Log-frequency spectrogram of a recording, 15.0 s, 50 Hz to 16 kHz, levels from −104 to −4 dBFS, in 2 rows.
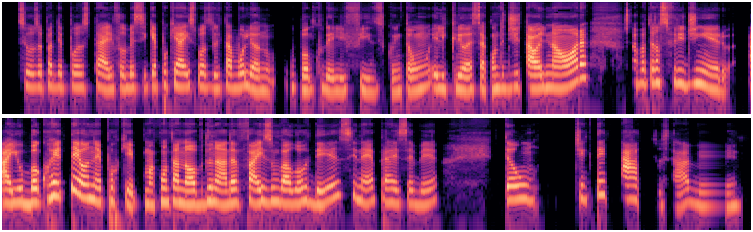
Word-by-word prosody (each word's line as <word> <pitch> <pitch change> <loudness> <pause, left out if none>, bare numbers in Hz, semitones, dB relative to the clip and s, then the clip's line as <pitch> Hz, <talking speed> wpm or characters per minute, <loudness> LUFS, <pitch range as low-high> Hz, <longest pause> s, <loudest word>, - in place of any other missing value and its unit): você - - -6
usa 205 0 -5
pra 210 - -3
depositar?" 200 -1 -3
Ele 175 - -2
falou 190 -1 -7
bem 195 - -4
assim, 190 -1 -6
que 200 - -1
é 200 - -1
porque 220 +1 -3
a 205 - +5
esposa 205 0 -4
dele 185 - -6
estava 200 0 -1
olhando 175 -6 -3
o 195 - -13
banco 175 +2 -2
dele 165 -1 -5
físico, 165 -2 -11
então, 170 +4 -4
ele 190 -1 -2
criou 185 -2 -1
essa 180 +2 -1
conta 185 +1 -5
digital 190 0 +4
ali 190 +1 0
na 190 -1 +3
hora 325 +10 +7 0.4
só 260 - -8
pra 245 - -4
transferir 255 0 -1
dinheiro. 220 -8 -1 0.2
Aí 205 +1 +4
o - - -1
banco 215 +4 +3
reteu, 295 +1 +6
né, 230 -4 +2
porque 210 -4 -4
uma 190 -1 -2
conta 220 +1 +2
nova, 190 -1 +5
do 225 +3 0
nada, 205 0 +4
faz 205 +2 +2
um 225 - -3
valor 205 +1 +2
desse, 240 +10 -3
né, 215 -2 -2
pra 220 -2 -4
receber. 200 +1 -6 0.6
Então, 240 0 0 0.4
tinha 255 - -7
que - - -34
ter 315 0 -2
tato, 250 -3 +4 0.3
sabe? 175 -1 -9
200 Hz, 230 wpm, -23 LUFS, 185-220 Hz, 0.6 s, hora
